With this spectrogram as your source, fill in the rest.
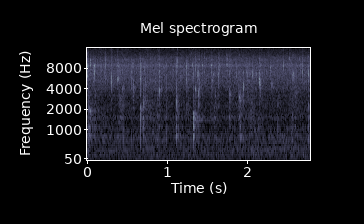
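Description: Garlic frying in hot oil until browned, for a Tamil kara boondi snack: a steady, dense sizzle with bright crackling pops, close and even throughout, with no voices.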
